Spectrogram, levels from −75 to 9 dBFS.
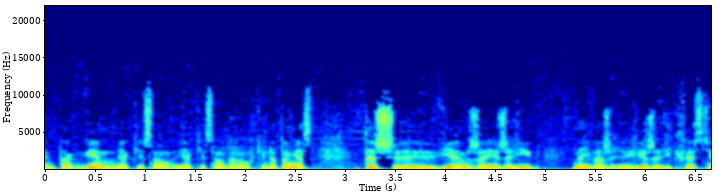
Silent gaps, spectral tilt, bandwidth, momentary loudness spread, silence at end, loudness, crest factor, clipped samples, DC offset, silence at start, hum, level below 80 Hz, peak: none; -5.5 dB/octave; 12.5 kHz; 6 LU; 0 s; -22 LUFS; 16 dB; under 0.1%; under 0.1%; 0 s; none; -40 dBFS; -6 dBFS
